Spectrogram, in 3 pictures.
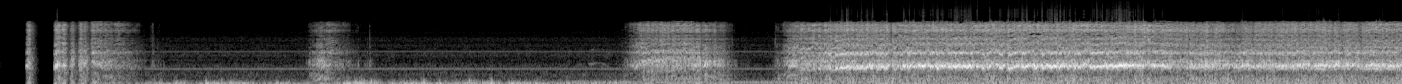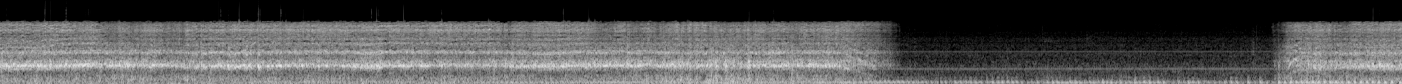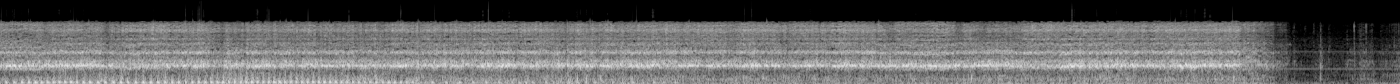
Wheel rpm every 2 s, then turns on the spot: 0, 10, 70, 190, 210, 210, 220, 220, 230, 230, 40, 0, 70, 220, 230, 230, 230, 230, 230, 120, 10.
40-42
